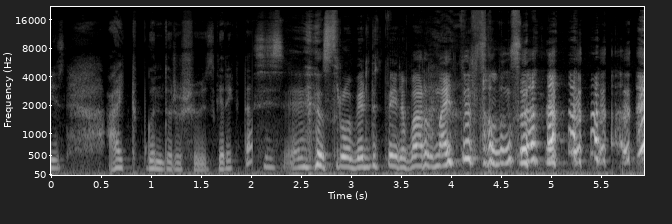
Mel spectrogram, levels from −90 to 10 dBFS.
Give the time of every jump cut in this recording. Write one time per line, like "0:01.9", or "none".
0:02.1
